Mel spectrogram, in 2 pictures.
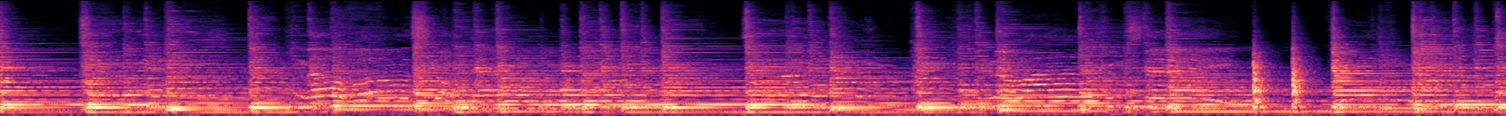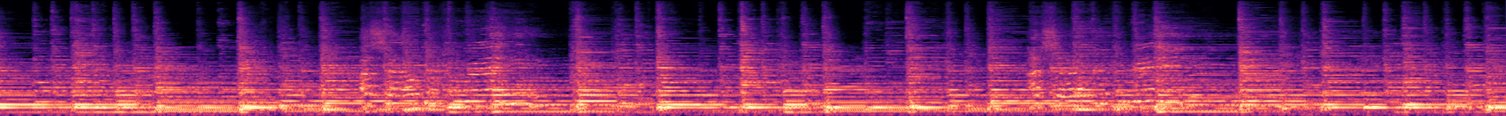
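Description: Two acoustic guitars playing a tune together, continuously.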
